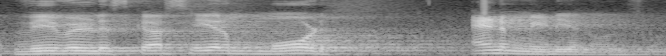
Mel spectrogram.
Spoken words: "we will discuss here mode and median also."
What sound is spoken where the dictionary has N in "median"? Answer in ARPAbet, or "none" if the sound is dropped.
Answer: N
